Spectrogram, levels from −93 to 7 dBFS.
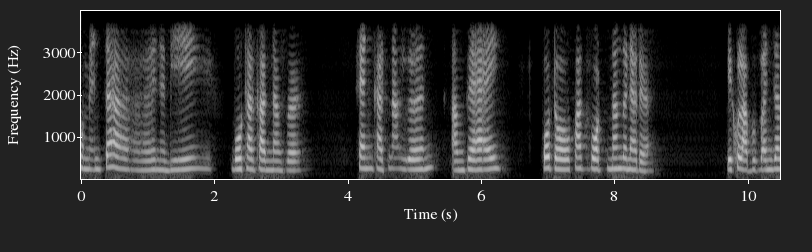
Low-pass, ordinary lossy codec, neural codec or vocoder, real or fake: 3.6 kHz; none; codec, 16 kHz, about 1 kbps, DyCAST, with the encoder's durations; fake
